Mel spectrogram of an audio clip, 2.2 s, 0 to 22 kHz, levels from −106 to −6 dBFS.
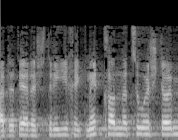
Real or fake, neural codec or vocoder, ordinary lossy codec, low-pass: real; none; none; none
